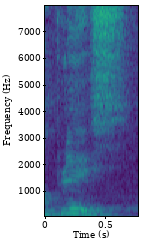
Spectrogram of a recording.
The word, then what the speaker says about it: plus: Voici donc un autre cas où on va entendre plus avec S. C'est dans des expressions comme à plus, de plus, en plus. Ok? Voilà, dans ces cas-là, on entendra toujours le S, plus.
